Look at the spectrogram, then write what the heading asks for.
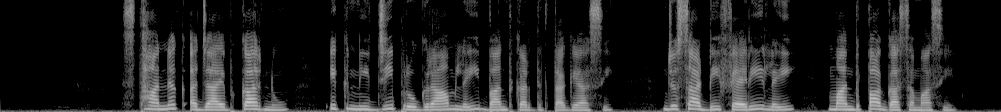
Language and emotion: Punjabi, sad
